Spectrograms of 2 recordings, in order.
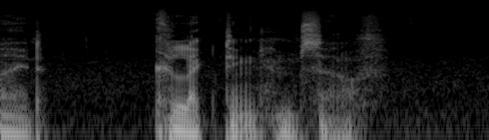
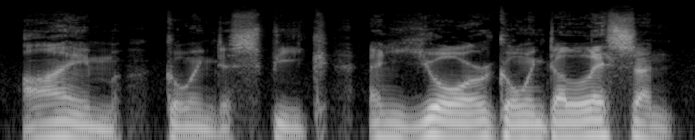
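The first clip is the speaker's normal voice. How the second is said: louder, slower, each word pressed hard; firm loud retort; 5 semitones higher, 10 dB louder than usual. Acted. Son overriding his father, now loud and deliberate. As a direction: take the floor back, forceful and slow. Mike finally stands up to Dad.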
